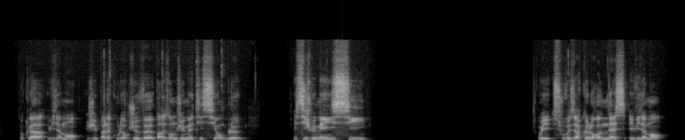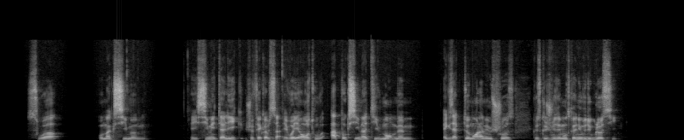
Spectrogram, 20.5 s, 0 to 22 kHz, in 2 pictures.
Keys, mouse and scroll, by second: 1.6-3.4 drag, 8.5-10.4 drag, 13.1-14.9 drag.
